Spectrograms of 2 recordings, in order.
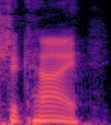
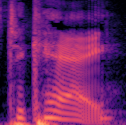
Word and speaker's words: Takei: Well, first I thought it started with a D, but it was... No, it's Takei. – Takei means expensive, so he's fine with you calling him that because...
